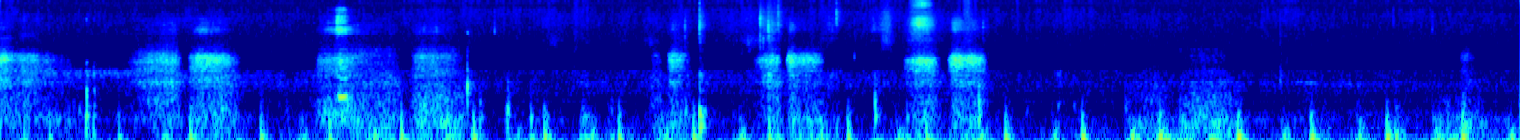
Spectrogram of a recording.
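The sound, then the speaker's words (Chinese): Heartbeat thumping in a steady regular rhythm, many dull low thuds repeating throughout, quiet at first and growing somewhat louder toward the end, with no talk. “您说可以听到我的心跳声”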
